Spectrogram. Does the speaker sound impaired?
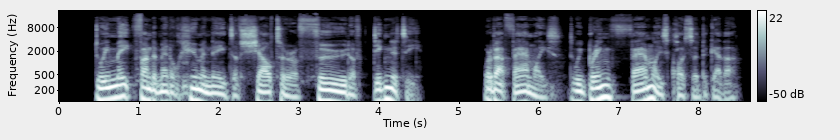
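No.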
